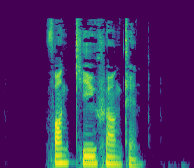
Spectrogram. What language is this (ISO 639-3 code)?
jpn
